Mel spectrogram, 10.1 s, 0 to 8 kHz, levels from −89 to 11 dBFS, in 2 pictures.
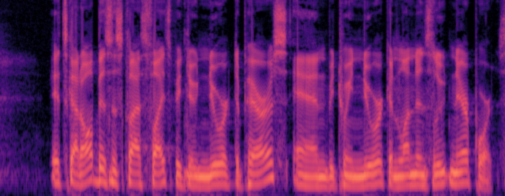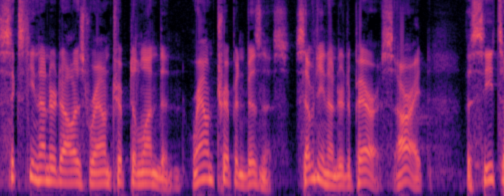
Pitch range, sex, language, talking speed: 105-160 Hz, male, English, 195 wpm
